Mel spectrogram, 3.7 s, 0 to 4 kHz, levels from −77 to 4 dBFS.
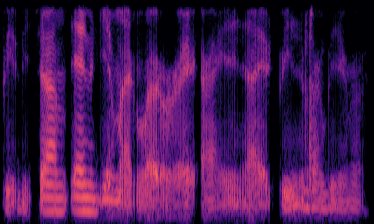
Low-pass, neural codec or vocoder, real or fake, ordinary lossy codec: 3.6 kHz; autoencoder, 44.1 kHz, a latent of 192 numbers a frame, MeloTTS; fake; Opus, 32 kbps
